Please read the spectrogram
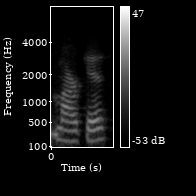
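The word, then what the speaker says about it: Marquez: good shape can you state your name and spell it for the court reporter yeah my name is marcus is marcus m-a-r-q-u-e-z and i'm a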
